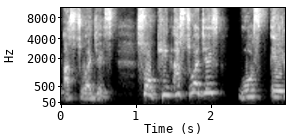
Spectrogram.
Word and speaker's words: Astyages: It's spelled A s t y a g like Ast y a g s, but they call it Astyages.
